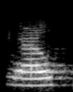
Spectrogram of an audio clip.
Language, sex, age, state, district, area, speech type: Odia, female, 30-45, Odisha, Khordha, rural, conversation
